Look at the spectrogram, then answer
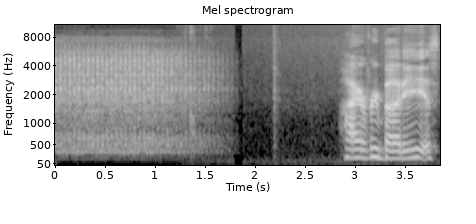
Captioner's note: car motor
